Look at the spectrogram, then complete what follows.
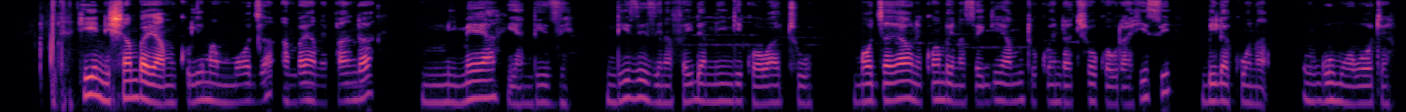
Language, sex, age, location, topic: Swahili, male, 18-24, Wajir, agriculture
